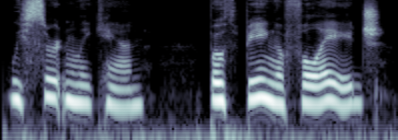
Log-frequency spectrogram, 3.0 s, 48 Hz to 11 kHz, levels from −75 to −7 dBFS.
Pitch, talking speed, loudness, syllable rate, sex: 205 Hz, 160 wpm, -17 LUFS, 4.6 syllables/s, female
